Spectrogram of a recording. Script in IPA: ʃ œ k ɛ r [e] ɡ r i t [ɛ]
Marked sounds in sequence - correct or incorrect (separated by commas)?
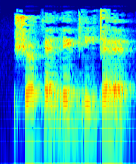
correct, correct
